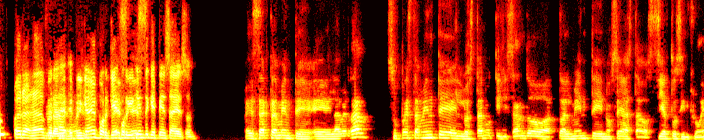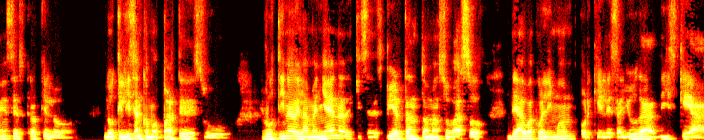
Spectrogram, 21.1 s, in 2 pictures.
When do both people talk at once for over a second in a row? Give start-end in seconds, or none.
0.7-2.3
